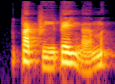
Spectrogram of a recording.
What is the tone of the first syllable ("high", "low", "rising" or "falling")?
high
